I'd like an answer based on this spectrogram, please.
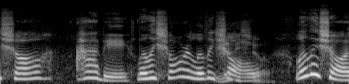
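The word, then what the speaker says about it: Lilleshall: Abby Lily Shaw or Lily Shaw.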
